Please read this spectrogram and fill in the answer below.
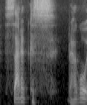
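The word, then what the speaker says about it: σάρξ: 그대로 육신이라는 말을 읽어 보면 사르크스라고 읽을 수 있습니다.이 이 사르크스라는 말은 우아한 인간의 몸을 뜻하는 단어가 아닙니다.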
